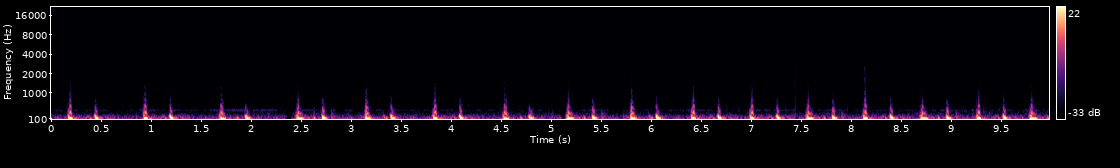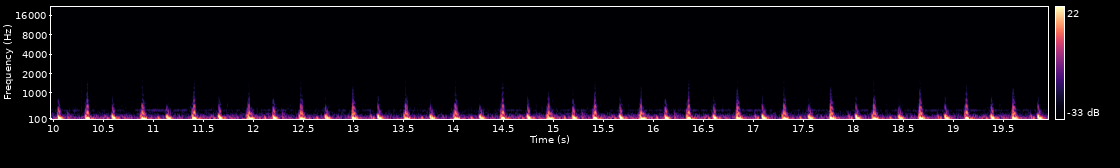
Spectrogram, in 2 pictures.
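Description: A steady, rapid heartbeat thumps low over a soft droning hum in a South African music track, pulsing evenly without pause; no one speaks.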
